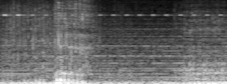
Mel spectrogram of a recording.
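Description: A short throaty growl from a reptile-faced creature character about half a second in, over low, steady droning film-score music.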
